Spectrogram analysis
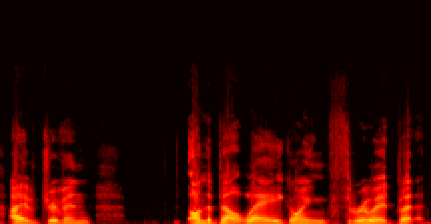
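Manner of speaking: ordinary talk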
